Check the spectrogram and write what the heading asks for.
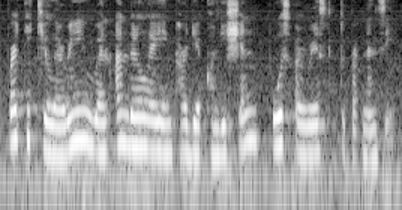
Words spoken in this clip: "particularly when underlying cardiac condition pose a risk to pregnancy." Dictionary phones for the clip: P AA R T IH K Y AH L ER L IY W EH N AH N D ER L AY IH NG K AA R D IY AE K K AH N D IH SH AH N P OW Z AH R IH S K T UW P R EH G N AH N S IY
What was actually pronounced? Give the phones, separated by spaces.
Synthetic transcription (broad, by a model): P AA R T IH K Y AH L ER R IY W EH N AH N D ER L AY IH NG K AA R D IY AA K K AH N D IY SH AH N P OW S AH R IH S K T UW P R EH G N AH N S IY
